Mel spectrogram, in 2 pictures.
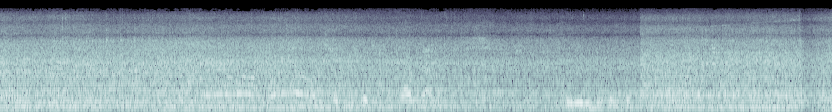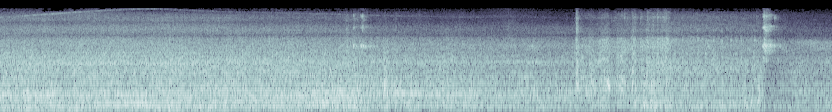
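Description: Heavy vehicle engines rumble as they drive slowly past.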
